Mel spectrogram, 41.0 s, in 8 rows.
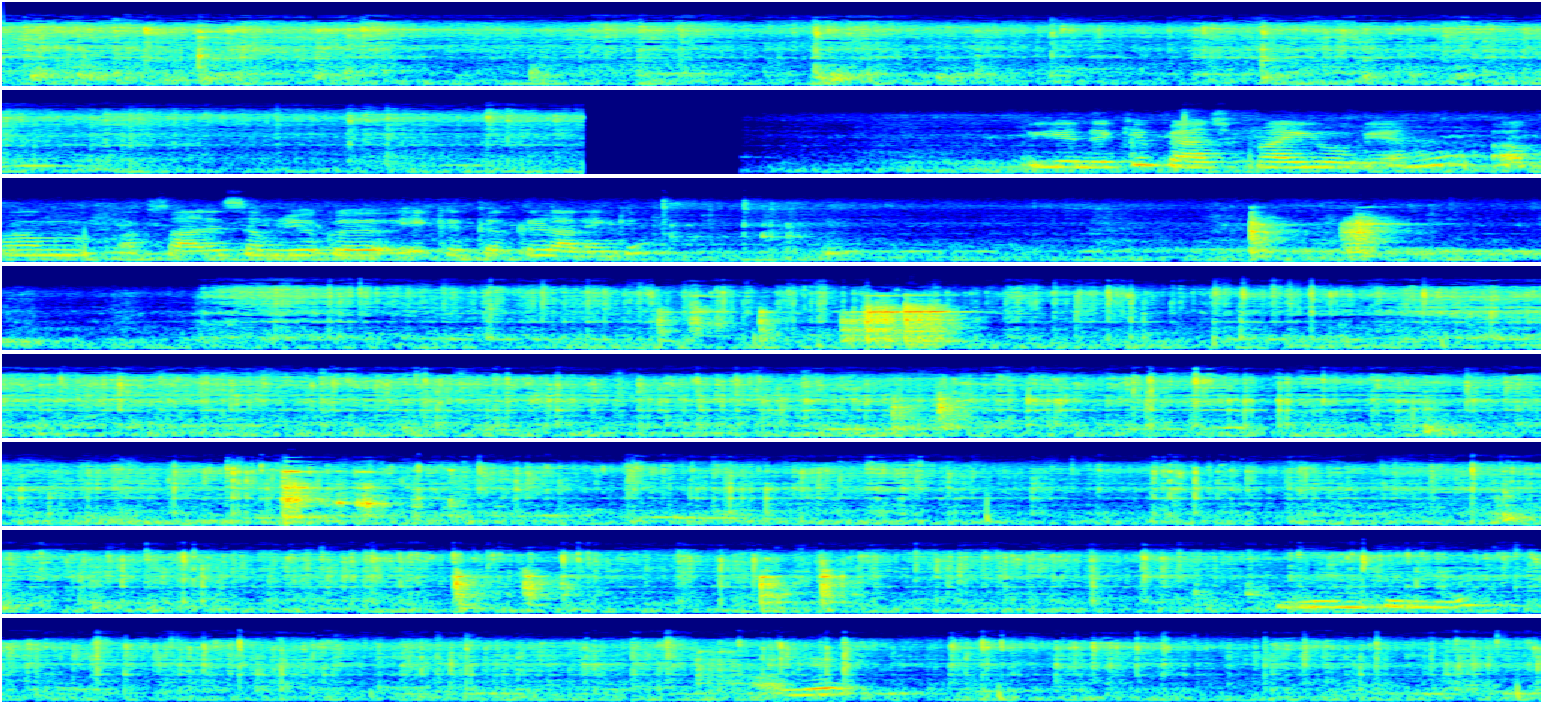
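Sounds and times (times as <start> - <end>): vegetables sizzling in fat: 0.0 - 7.1, 8.2 - 41.0.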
